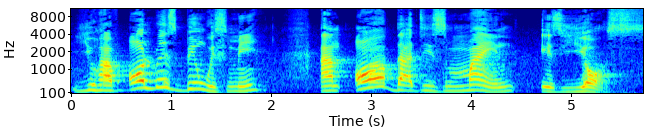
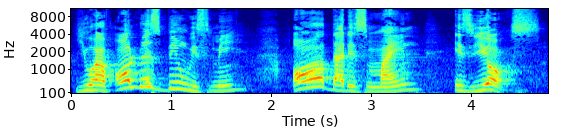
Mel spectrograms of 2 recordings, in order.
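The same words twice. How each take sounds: First: Always and all drawn out, very slow; slow emphasis. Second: Louder, slow, always and all stretched; emphasis on always and all. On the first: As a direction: lean slowly on always and all. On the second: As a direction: drive home always and all, slowly. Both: Shown as a demonstration. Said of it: "that's my emphasis again".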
